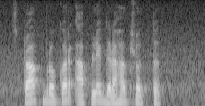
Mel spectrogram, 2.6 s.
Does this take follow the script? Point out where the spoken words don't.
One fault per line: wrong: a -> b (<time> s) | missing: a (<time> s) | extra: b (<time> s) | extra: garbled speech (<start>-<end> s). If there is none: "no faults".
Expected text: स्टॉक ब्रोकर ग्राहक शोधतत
extra: आपले (1.0 s)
